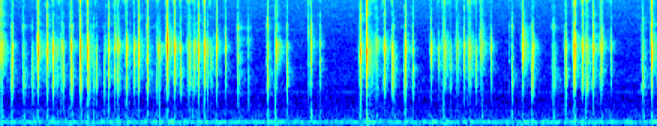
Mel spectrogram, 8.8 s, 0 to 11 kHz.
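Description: Fingertips of both hands type fast on a compact mechanical keyboard with a black case and white and pink plastic keycaps, resting on a desk mat. Rapid bursts of short, bright plastic clacks centred near 2.7 kHz come in runs, with brief pauses between them.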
